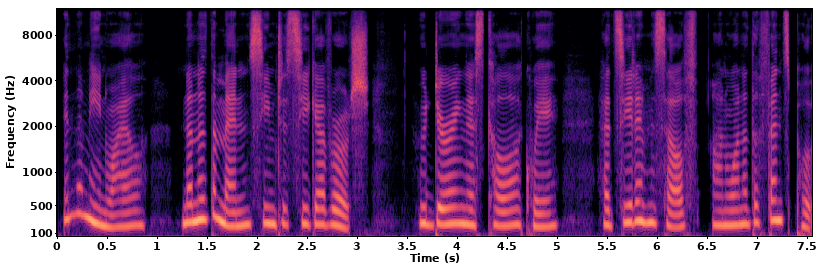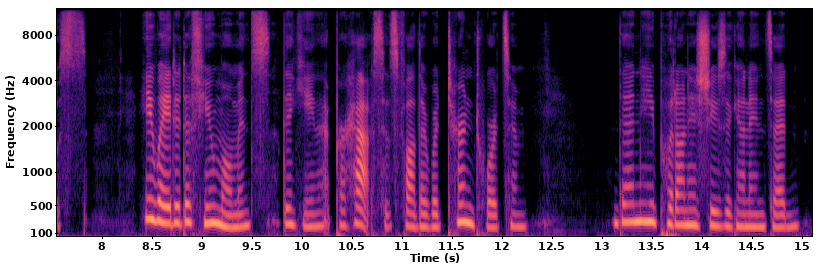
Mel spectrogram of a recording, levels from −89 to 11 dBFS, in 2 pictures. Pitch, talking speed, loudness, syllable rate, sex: 225 Hz, 185 wpm, -17 LUFS, 5.4 syllables/s, female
